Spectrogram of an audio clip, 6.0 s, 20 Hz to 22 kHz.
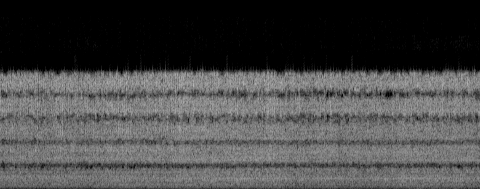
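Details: BMW E36 328i M52 inline-six, 175,000 km, M50 intake, M3 EU headers and exhaust, idling evenly with a light tick about three per second. Runs strong despite new lifters, chain tensioners, upper chain, VANOS seal, injectors and sensors; oil and fuel pressure checked. Source unknown.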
